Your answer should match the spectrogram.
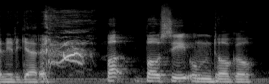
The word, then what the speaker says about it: Bosi: And he says, My name is Bozi. Bozi Umdogo. Okay. What? Bozi. No, Can you say that in just J voice? Because I need to get it. But Bosi Umdogo.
